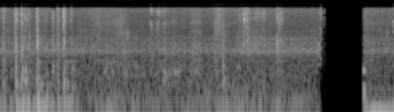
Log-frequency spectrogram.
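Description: Typing on a computer keyboard, a fast irregular run of close clicking keystrokes over a quiet background, cut by a brief silent gap before the tapping resumes.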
